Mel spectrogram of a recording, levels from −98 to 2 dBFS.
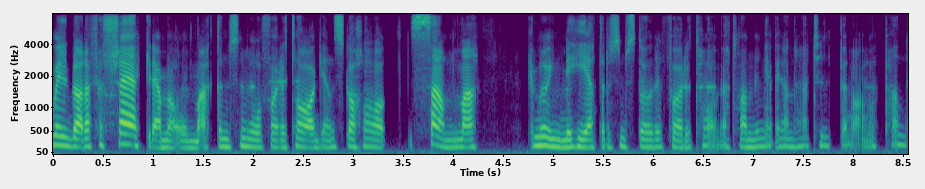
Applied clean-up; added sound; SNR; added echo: neural diffusion model UNIVERSE++.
